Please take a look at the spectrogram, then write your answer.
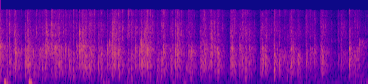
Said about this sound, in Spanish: But can we give the Lord a praise offering this morning? Podemos alabar a Dios ahorita con un aplauso.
